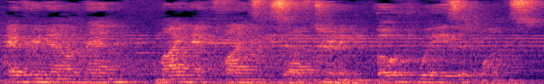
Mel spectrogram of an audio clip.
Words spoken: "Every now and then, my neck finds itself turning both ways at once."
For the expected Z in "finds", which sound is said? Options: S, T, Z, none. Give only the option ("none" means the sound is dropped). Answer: Z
